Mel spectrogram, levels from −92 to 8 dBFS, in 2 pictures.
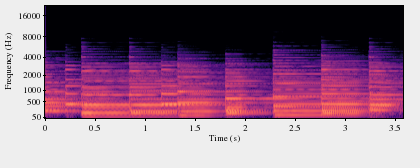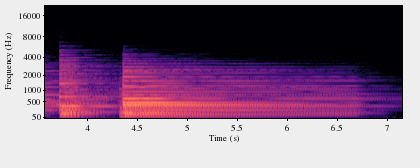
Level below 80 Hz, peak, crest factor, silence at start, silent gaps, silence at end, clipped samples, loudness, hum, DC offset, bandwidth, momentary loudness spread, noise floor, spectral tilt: -48 dBFS; -8 dBFS; 16 dB; 0 s; none; 0.4 s; under 0.1%; -23 LUFS; none; under 0.1%; 6.2 kHz; 17 LU; -48 dBFS; -9 dB/octave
